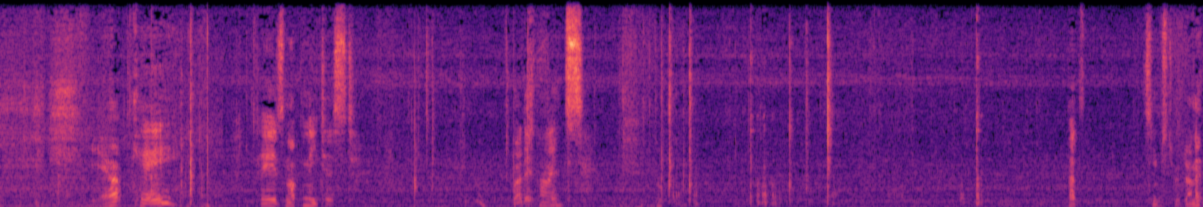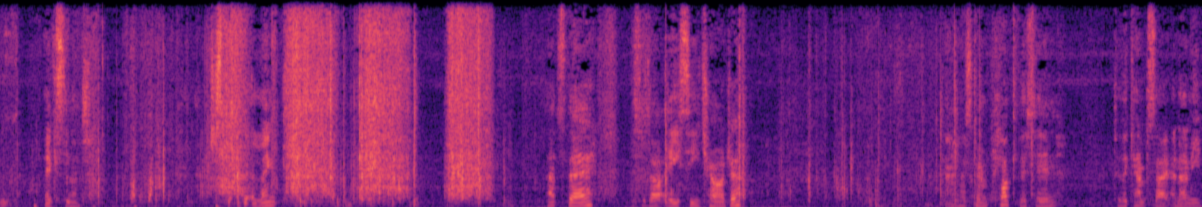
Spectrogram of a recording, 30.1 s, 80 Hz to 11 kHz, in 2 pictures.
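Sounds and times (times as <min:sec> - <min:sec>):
low steady hum: 0:00.0 - 0:30.0.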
